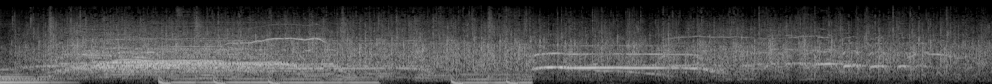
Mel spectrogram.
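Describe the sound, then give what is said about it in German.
A large audience in Mannheim applauds loudly and steadily for the full ten seconds, with scattered whistles rising above the clapping and a low, pulsing musical beat underneath during the first half. “Applaus fühlt sich gut an in Mannheim.”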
